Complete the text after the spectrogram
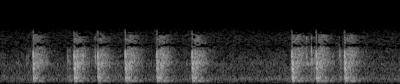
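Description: knocking on a door

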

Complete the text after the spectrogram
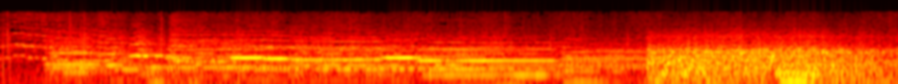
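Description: explosion

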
